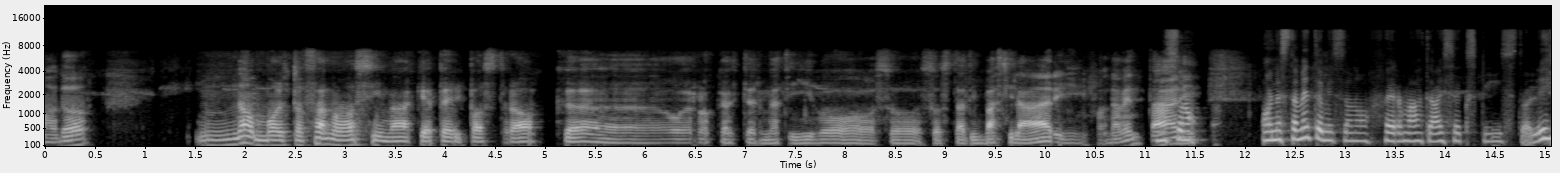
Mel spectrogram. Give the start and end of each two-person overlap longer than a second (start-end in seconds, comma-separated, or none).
none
